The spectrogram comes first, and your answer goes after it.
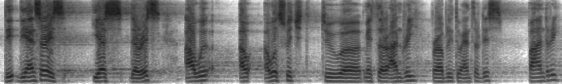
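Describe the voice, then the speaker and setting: Man, forum moderator, flat delivery, echoey hall. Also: mid-range voice. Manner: halting, many fillers. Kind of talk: hesitant panel moderation. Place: conference hall. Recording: reverberant conference hall.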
